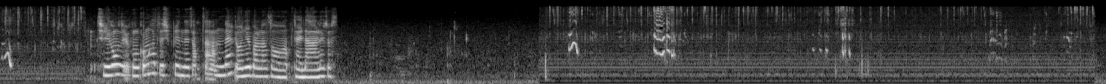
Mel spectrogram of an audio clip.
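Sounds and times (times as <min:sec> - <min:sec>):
faint steady hum: 0:00.0 - 0:11.0
high squeaky chirps: 0:05.5 - 0:11.0.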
